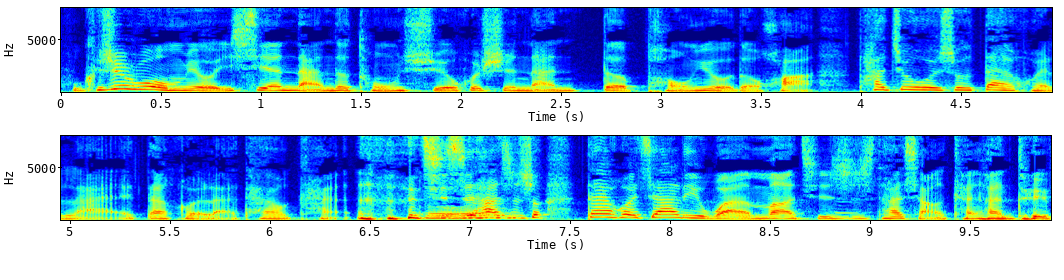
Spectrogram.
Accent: Taiwan; first language Mandarin Chinese; moved away as an adult; now in South Korea; 因为我从小在台湾长大嘛，然后在这边读书，然后也在这边工作，然后我是后来才因为结婚的关系，所以嫁到韩国去，所以国语应该是我的母语吧

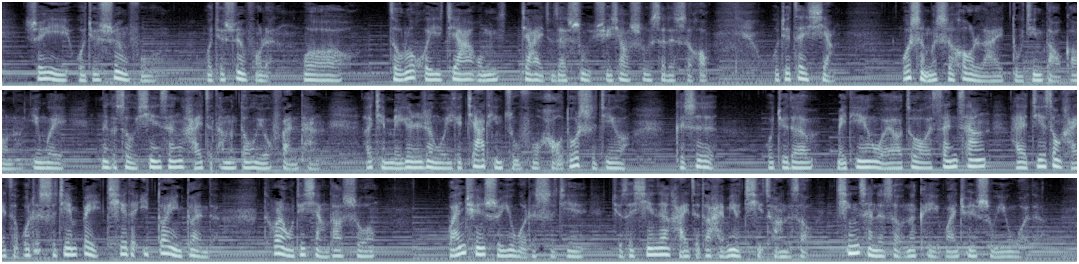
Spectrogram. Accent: China; 我们中国人是读孔孟思想的

